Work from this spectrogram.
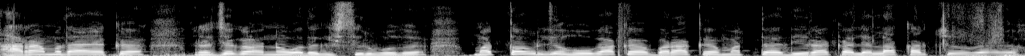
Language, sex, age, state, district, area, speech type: Kannada, male, 30-45, Karnataka, Gadag, rural, spontaneous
